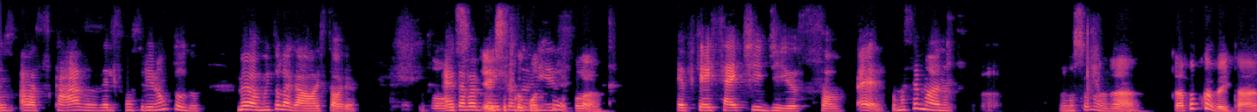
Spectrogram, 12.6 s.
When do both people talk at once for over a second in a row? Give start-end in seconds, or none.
4.4-5.7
